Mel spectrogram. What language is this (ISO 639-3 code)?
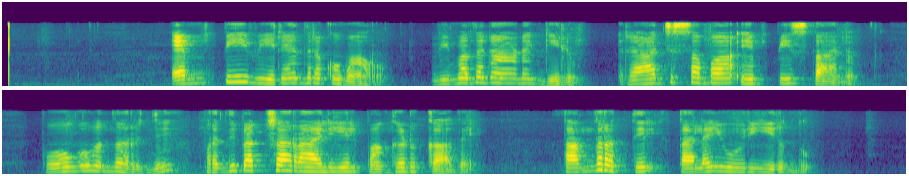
mal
